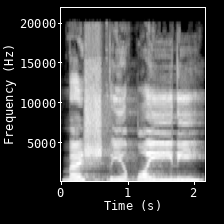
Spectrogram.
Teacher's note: Masri roho dibaca secara tarqik karena berharakat kasrah maka rnya tipis.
